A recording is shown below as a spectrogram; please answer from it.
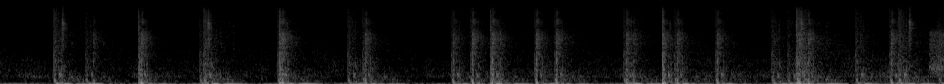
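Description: Bursts of gunfire in the Arma 3 military shooter, sharp cracks and short volleys firing in irregular clusters throughout, loud and close with no talk.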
